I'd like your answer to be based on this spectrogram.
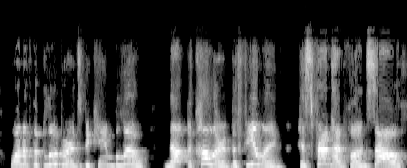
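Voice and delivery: put-on high, bright chatterbox girl; gushing young girl, rising as she goes; eager Cindy telling about animals. Cindy voiced in story.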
